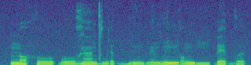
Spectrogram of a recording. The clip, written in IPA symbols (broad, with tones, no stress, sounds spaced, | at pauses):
n ɔ˦ h oː˨ ɓ oː˨ ɣ ã˨˦ d u˨ ɾ ə˧ ɡ͡b ĩ˨ b ɛ̃˨ ɡʷ ĩ˦ ɲ ɔ˦ ŋ iː˦ ɓ ɛ˦ ɡʷ ə˦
